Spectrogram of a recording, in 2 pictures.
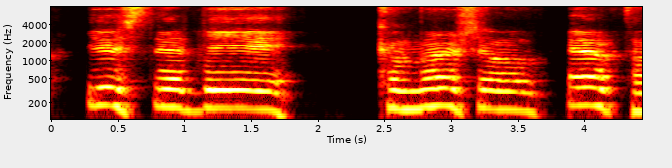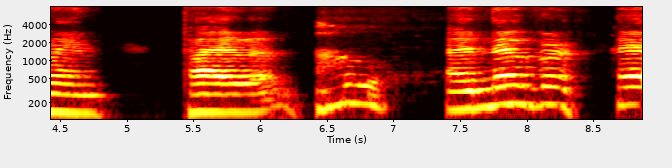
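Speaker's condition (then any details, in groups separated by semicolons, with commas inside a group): ALS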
